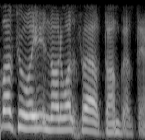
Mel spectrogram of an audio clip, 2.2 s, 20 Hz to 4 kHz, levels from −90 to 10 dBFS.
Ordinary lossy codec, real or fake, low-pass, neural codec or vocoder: none; fake; 3.6 kHz; codec, 24 kHz, 0.9 kbps, WavTokenizer, small release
